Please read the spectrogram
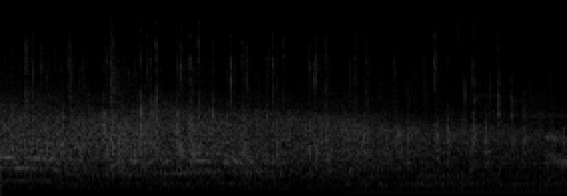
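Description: Applause from the members of a large chamber, a dense patter of many hands clapping that thins out near the end.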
